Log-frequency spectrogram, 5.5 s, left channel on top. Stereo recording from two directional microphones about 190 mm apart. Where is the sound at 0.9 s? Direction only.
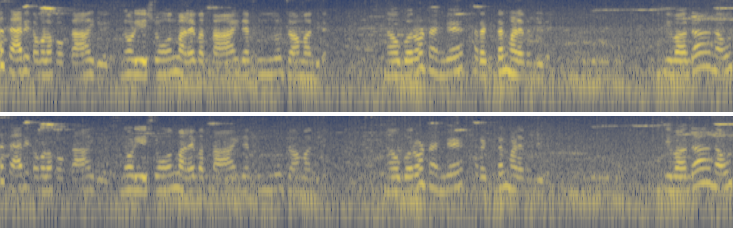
Centre (ahead or behind).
